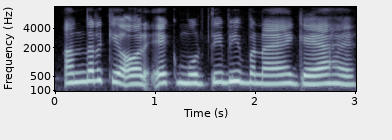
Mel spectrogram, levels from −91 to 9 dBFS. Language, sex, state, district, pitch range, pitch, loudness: Hindi, female, Jharkhand, Garhwa, 265-310 Hz, 280 Hz, -13 LUFS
